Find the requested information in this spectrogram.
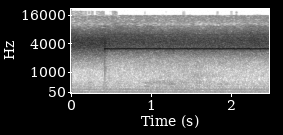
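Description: A steady high-pitched hiss begins suddenly, with a clear continuous whistle-like tone standing out on top of it. This simulates combined tinnitus, a background hissing with a prominent tone in the foreground, a more common form than the roaring type.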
